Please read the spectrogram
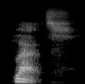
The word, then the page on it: lats: Australian English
